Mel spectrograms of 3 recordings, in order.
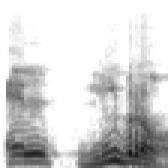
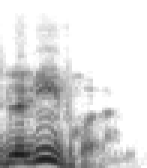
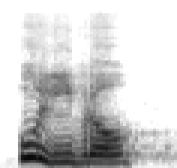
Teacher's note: All these forms start with a lateral consonant L. Then we have an unrounded high front vowel E which in some languages may be lengthened in others it is short.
